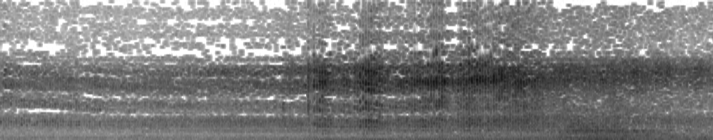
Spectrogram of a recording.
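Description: A motor vehicle passing by on a nearby road: its engine hum and tyre noise grow louder from about two seconds in, peak near the end, then begin to fade.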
